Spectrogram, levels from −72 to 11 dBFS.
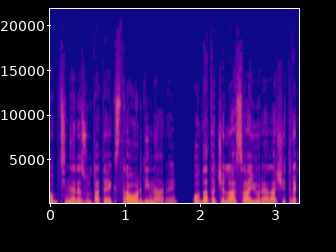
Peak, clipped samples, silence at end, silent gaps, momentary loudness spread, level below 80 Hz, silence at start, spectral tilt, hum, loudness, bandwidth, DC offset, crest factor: -4 dBFS; under 0.1%; 0.05 s; none; 8 LU; -50 dBFS; 0 s; -5 dB/octave; none; -22 LUFS; over 20 kHz; under 0.1%; 18 dB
